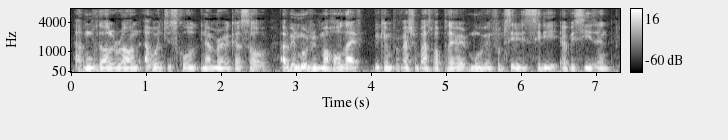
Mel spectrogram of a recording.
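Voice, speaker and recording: A relaxed man with a fairly low voice, guesting on a casual podcast. He grew up in Belgium and Canada and talks easily, breaking into laughter often. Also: quick pace, few pauses. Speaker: professional basketball player, guest. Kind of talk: casual interview.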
